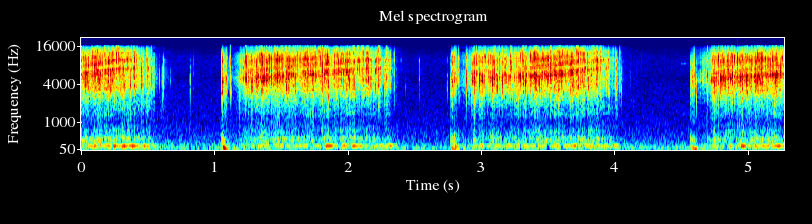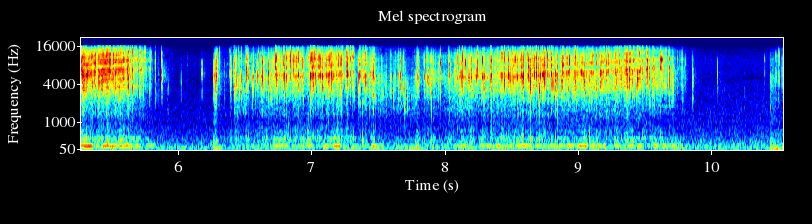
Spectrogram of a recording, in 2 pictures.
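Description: A fingertip rubs and presses a clear plastic bubble wrap sheet, producing bright, high crinkling and crackling in bursts of a second or more, separated by short quiet pauses. A faint low hum sits under each burst.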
